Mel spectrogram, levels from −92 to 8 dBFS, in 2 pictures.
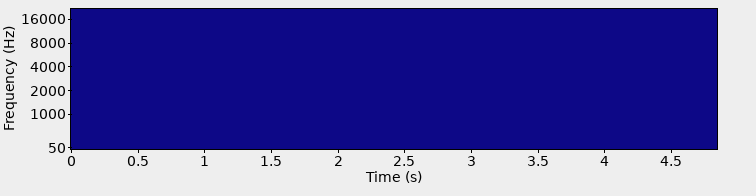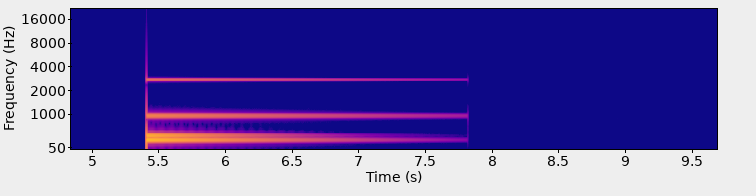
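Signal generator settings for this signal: sine partials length 2.41 s, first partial 275 Hz, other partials 395/957/2750 Hz, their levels -3/-15.5/-20 dB, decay 2.51 s, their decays 1.83/4.23/4.66 s, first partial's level -7 dB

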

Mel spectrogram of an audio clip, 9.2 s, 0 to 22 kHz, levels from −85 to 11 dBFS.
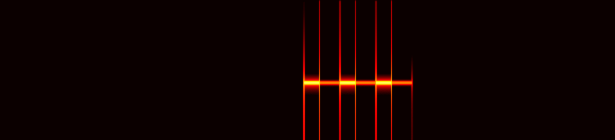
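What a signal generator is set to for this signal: two-level tone 1930 Hz -3 dBFS, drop 26.5 dB, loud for 0.23 s, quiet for 0.31 s, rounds 3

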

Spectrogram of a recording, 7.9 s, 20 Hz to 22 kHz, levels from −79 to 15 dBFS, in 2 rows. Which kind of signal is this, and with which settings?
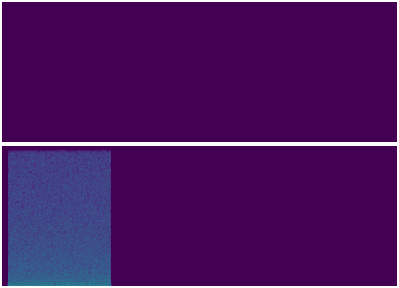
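noise pink, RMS -35.5 dBFS 1.02 s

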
